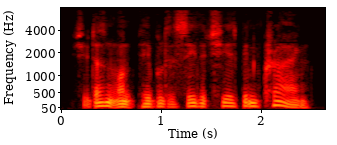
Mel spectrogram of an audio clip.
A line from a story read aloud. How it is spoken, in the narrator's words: I muttered to Poirot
